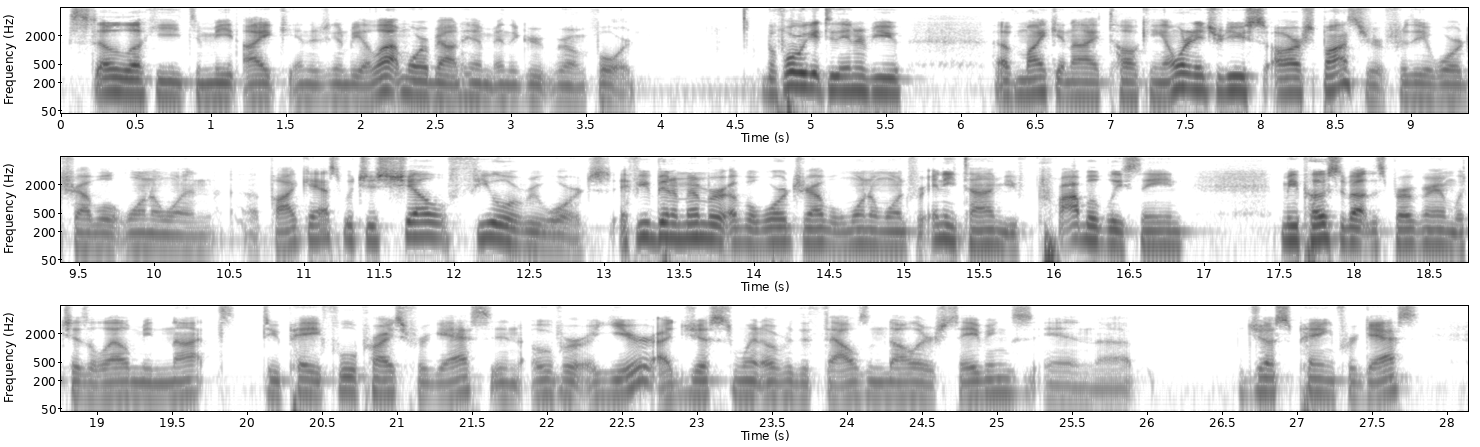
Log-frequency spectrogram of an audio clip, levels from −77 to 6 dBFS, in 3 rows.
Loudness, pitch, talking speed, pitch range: -29 LUFS, 105 Hz, 205 wpm, 95-125 Hz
